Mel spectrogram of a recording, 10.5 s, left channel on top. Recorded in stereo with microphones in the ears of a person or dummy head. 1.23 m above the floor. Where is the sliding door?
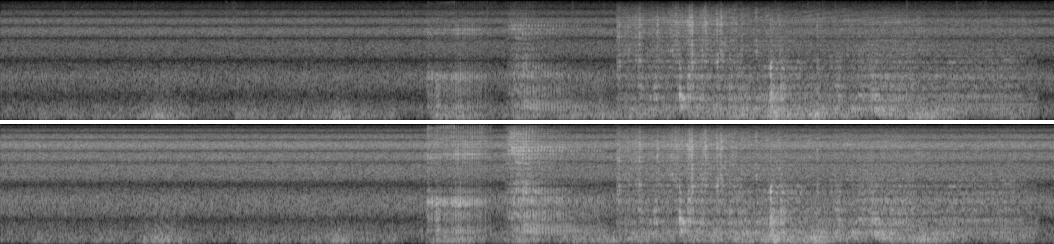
10° right (ahead or behind).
